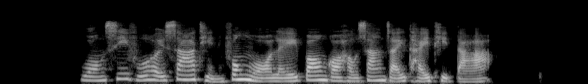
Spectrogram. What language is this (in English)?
Cantonese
